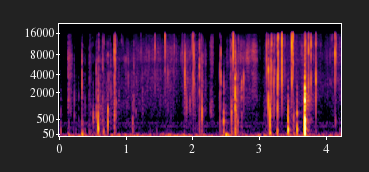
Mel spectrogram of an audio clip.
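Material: Paper.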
